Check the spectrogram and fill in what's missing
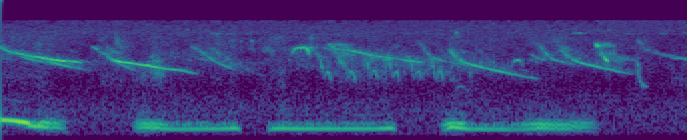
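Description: A dove gives four low, steady, flute-like hoots, each about half a second long. Thin, high descending whistles from other birds sound faintly behind.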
